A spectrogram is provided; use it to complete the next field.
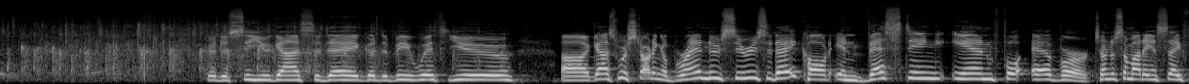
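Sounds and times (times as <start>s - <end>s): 
audience applause: 0.0s - 5.0s
speech: 2.1s - 11.8s.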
